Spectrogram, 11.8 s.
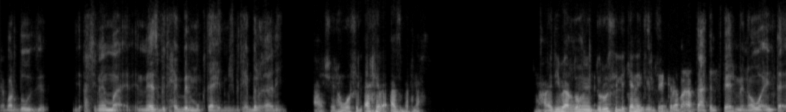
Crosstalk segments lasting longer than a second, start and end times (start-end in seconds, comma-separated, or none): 8.4-10.1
